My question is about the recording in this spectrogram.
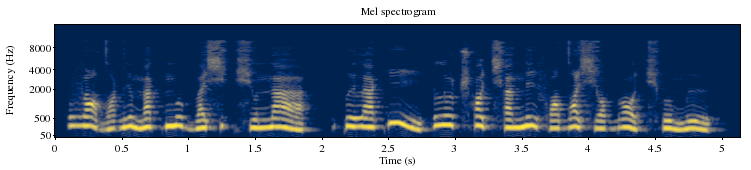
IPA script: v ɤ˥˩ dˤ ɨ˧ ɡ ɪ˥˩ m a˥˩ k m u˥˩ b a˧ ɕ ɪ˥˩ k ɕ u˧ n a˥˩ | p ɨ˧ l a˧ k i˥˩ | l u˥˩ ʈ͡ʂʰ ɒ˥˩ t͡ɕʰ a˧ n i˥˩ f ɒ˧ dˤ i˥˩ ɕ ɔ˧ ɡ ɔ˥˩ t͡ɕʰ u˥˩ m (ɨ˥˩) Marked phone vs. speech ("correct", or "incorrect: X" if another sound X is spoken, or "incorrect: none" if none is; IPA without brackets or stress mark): correct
